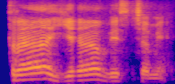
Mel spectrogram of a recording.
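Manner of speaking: "Trayavishchame" very slow, opening on a full "tra-ya"; common mispronunciation. Shown as a demonstration. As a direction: stretch out "Trayavishchame" with two syllables in "Traya". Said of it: "That's the way many people pronounce".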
